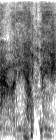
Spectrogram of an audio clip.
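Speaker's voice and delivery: high-pitched, faint, disembodied-sounding whisper. In a game scene, voicing the whispered voice heard in a player's head. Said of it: "You hear a whispered voice back in your head".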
